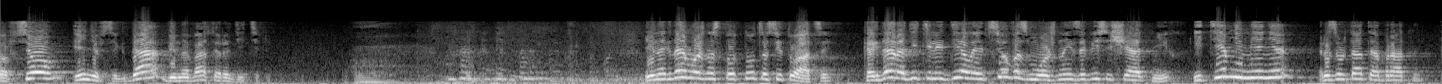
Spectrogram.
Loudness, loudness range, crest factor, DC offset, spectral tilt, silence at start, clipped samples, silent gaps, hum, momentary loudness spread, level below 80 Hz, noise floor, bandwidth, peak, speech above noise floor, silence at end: -10 LUFS; 12 LU; 10 dB; 3%; -4.5 dB/octave; 0 s; under 0.1%; none; none; 17 LU; -32 dBFS; -31 dBFS; 9.6 kHz; 0 dBFS; 21 dB; 0.05 s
